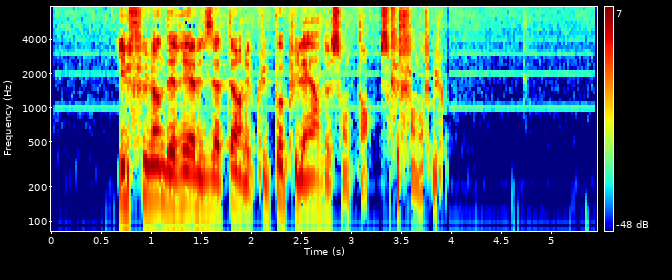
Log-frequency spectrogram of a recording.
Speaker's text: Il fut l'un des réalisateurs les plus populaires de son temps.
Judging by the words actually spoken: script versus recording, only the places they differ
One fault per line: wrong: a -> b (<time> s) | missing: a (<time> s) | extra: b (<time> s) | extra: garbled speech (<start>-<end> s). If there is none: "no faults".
extra: garbled speech (3.3-4.0 s)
